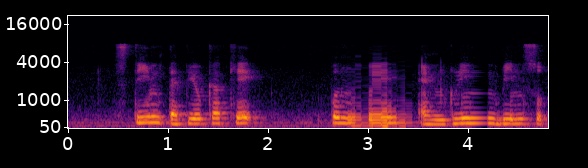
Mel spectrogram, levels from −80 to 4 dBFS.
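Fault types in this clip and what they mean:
Robotic sound from repeated short buffers: From 2.80 to 3.46 s the speech turns into a stiff, metallic buzz pitched at 100 Hz while it still loosely tracks the talking. That pitch matches a 10 ms stretch being played over and over, most likely because fresh audio was arriving too slowly and the receiver kept looping its last short buffer to fill in, so roughly two thirds or more of that span is repeated material rather than new sound.
Call audio freeze: At 4.06 to 4.22 s the sound hangs for 136 ms, stretched out to cover the wait instead of dropping to silence. The likely cause is packets held up in transit that left the jitter buffer empty. When they arrived, playback picked up exactly where it paused, so nothing is lost and the rest of the clip now runs 136 ms later. This is a pause inserted into the audio, not a cut.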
